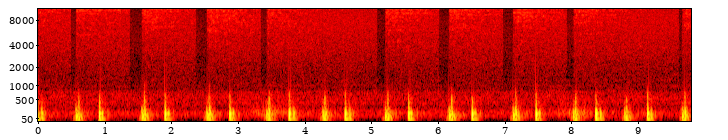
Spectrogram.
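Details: Female recorded asleep during an afternoon nap: steady paired lub-dub heart sounds at about 80 beats a minute, no extra sounds; normal heart sounds.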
